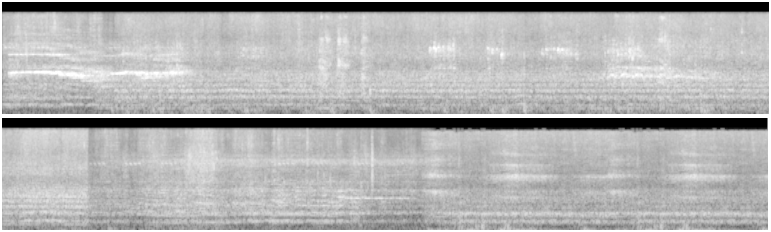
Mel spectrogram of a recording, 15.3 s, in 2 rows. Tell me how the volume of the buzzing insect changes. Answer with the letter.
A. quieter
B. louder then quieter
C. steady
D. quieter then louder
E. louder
C.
